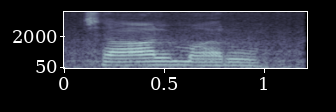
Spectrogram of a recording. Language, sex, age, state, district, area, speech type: Punjabi, female, 45-60, Punjab, Mohali, urban, read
